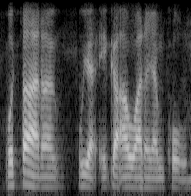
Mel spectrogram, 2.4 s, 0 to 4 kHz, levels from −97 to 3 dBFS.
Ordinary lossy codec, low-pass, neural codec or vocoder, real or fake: Opus, 16 kbps; 3.6 kHz; codec, 16 kHz, 1 kbps, FunCodec, trained on LibriTTS, 50 frames a second; fake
